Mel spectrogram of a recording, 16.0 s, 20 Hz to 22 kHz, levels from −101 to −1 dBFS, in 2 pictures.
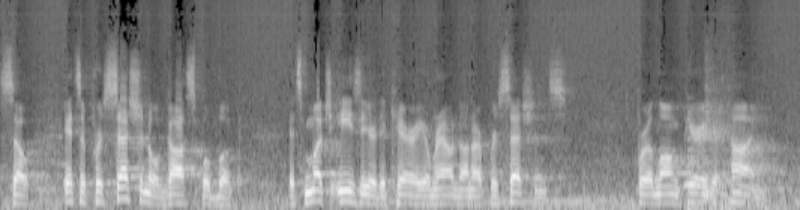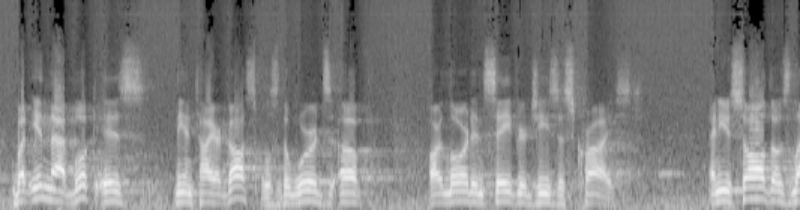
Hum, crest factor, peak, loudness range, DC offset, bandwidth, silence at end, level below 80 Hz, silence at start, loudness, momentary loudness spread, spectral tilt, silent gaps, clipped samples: none; 16 dB; 0 dBFS; 2 LU; under 0.1%; over 20 kHz; 0 s; -38 dBFS; 0 s; -15 LUFS; 16 LU; -5 dB/octave; none; under 0.1%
